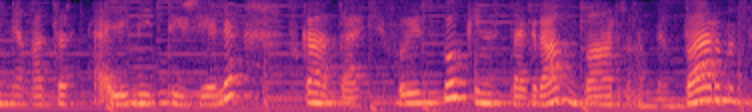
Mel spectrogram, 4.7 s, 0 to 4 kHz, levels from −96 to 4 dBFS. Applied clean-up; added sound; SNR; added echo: none; none; none; none.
